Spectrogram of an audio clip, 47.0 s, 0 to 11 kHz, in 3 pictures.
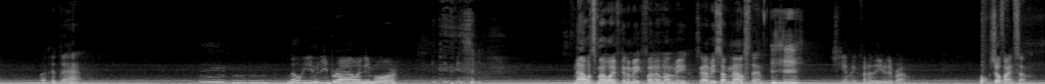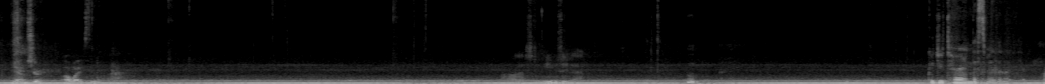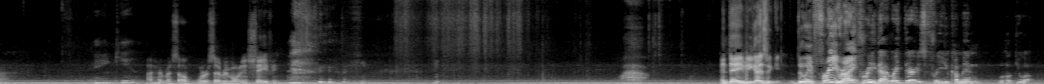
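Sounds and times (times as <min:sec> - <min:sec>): low machine hum: 0:00.0 - 0:47.0.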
